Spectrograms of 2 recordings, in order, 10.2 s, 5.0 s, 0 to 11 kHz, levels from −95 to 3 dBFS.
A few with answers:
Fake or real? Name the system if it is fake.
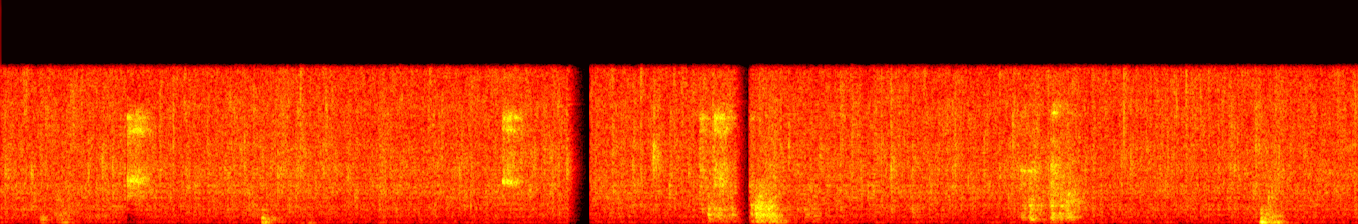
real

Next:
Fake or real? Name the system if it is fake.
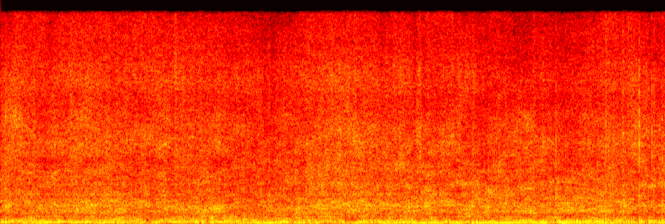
fake, codec, SNAC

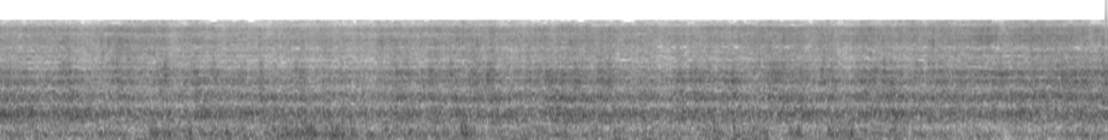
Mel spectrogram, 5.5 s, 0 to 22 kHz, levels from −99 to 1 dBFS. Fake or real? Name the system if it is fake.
real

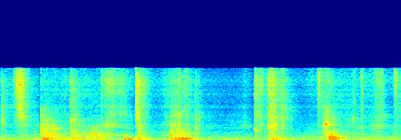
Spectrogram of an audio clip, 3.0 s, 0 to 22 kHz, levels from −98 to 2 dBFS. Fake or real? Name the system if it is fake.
fake, codec, SNAC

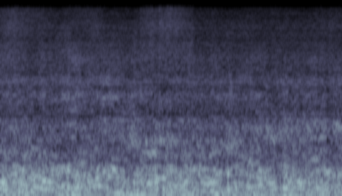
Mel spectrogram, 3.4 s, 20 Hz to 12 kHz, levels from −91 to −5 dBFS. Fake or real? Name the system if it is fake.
fake, codec, SNAC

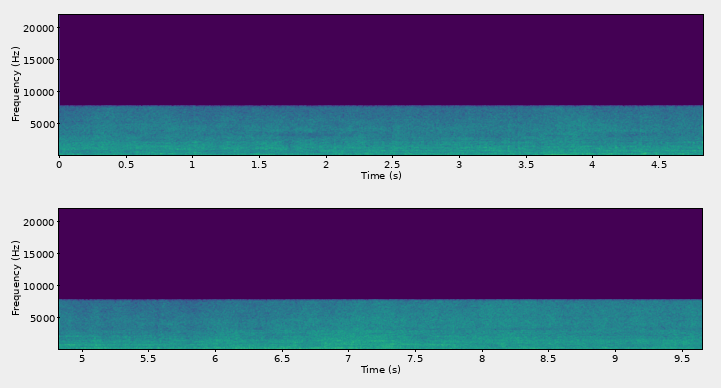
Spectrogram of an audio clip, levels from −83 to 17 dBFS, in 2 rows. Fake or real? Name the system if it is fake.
fake, codec, SNAC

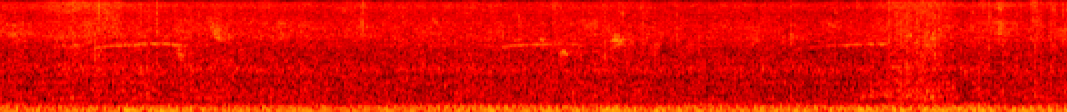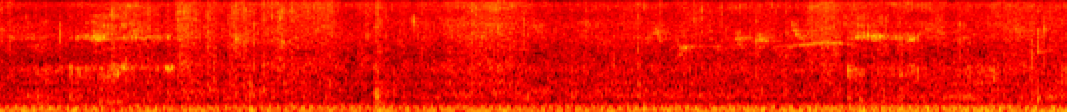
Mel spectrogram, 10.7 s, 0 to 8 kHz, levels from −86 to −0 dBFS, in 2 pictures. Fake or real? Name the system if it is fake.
real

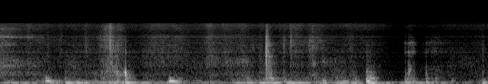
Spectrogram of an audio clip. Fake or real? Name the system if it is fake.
fake, autoencoder, DAC-VAE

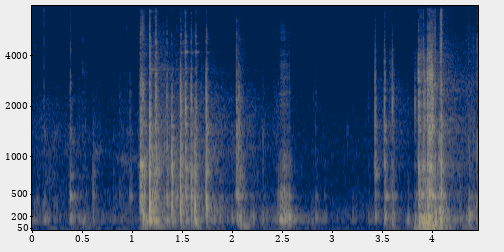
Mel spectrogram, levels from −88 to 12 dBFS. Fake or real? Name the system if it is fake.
real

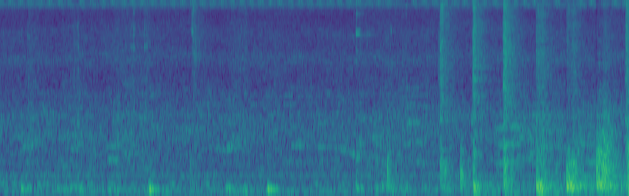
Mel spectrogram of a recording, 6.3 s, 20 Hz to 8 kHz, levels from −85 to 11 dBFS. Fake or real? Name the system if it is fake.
real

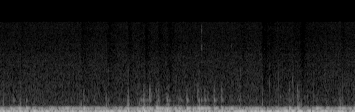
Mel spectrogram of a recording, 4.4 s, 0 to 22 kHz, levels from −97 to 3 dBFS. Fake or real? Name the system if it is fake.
real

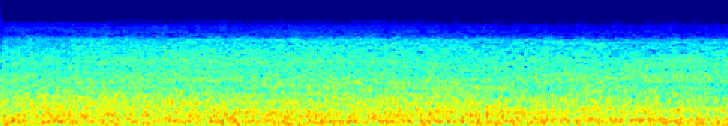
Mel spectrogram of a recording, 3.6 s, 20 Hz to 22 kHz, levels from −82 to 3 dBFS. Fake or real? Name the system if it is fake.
fake, autoencoder, DAC-VAE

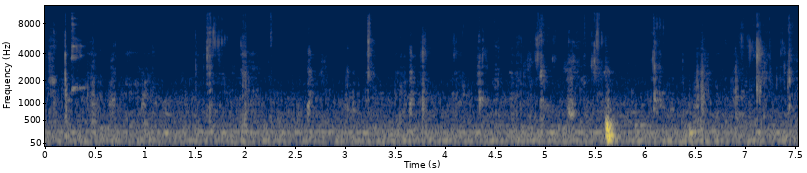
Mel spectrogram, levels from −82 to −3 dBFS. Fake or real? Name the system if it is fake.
fake, vocoder, BigVGAN v2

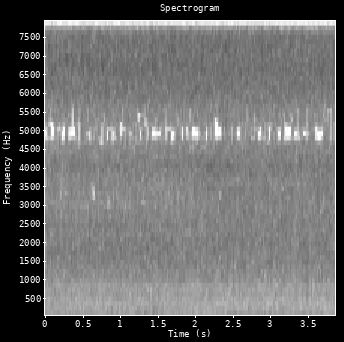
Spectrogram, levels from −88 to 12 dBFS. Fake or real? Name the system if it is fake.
real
